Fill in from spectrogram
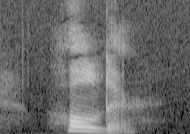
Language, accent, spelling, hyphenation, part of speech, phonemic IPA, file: English, US, holder, hold‧er, noun, /ˈhoʊɫdɚ/, En-us-holder.ogg
- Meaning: 1. A thing that holds 2. A person who temporarily or permanently possesses something 3. One who is employed in the hold of a vessel 4. The defending champion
